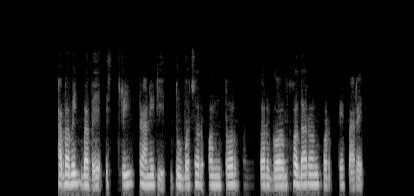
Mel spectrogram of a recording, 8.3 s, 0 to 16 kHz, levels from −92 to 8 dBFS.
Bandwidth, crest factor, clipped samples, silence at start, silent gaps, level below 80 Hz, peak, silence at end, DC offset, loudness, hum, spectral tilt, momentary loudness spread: 4.1 kHz; 18 dB; under 0.1%; 1.15 s; 5.09-5.19 s; -60 dBFS; -2 dBFS; 1.05 s; under 0.1%; -19 LUFS; none; -12 dB/octave; 12 LU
